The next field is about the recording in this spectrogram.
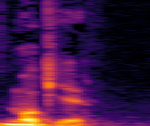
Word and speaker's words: Magyar: Just while I'm on it, you may well have seen the word Modiar written down as Magyar, M-A-G-Y-A-R. Just believe me, it's pronounced Modiar.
